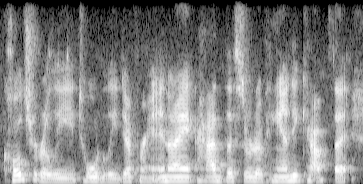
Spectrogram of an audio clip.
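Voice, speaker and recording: A woman's voice: on the low side, steady tone, quick pace, sharp tone. A woman from Canada, a guest author, talking reflectively in a casual interview, with lots of "like" and "um" fillers. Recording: faint background noise.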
